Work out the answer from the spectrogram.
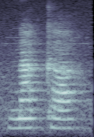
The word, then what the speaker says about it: naka: Naka be chek bi. Naka, naka, and it is spelled as N-A-K-A.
